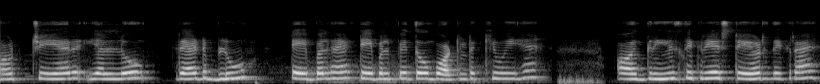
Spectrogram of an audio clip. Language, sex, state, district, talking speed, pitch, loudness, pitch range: Hindi, female, Uttar Pradesh, Budaun, 170 wpm, 265 Hz, -18 LUFS, 255-280 Hz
